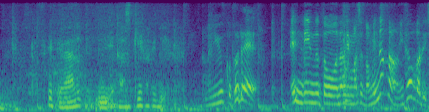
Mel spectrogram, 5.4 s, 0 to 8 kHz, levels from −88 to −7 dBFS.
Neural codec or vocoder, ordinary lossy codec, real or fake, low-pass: codec, 16 kHz in and 24 kHz out, 1 kbps, XY-Tokenizer; AAC, 48 kbps; fake; 7.2 kHz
